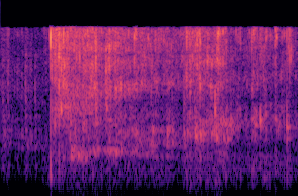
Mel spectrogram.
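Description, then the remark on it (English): Water is poured steadily into a glass as an offering for a mother's spirit, beginning with a sudden splash and continuing as a bubbling, uneven stream for a few seconds. No one speaks. “I pour a glass of water for my mother's spirit.”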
